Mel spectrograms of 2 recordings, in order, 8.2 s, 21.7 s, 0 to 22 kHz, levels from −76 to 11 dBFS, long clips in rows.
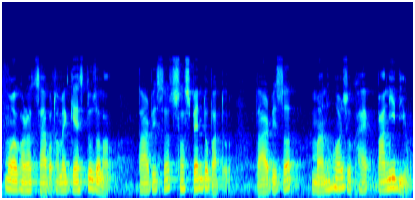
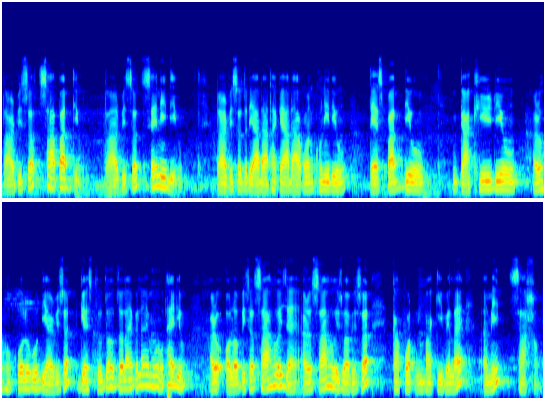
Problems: background sounds at intervals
